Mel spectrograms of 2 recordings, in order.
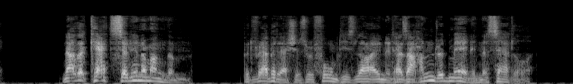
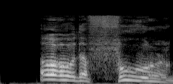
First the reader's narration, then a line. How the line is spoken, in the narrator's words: groaned the hermit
